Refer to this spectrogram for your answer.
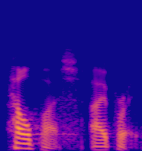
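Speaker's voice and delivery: prayer. Real, not acted. Pastor praying over the congregation to believe, earnest. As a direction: pray it humbly to God.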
